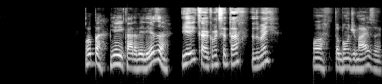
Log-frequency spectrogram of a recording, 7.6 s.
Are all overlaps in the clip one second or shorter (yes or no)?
yes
